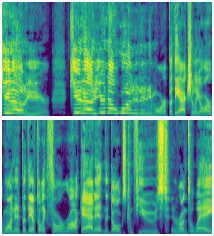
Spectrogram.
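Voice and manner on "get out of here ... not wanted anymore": very high, very loud crying yell. Describing a movie scene of someone driving a dog away: imitating someone yelling at a dog. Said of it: "yelling at the dog to".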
